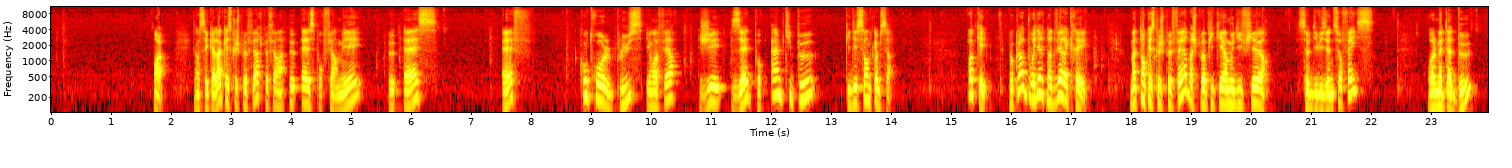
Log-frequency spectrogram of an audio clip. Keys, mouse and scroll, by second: 0.8 s, 2.8 middle click, 3.7-4.3 scroll up 1, 4.3 e, 6.2 e, 8.0 f, 10.2 ctrl+KP_Add, 11.3 g, 14.6 Tab, 14.9-15.3 scroll down 7, 15.6-16.3 middle drag, 16.3 scroll down 2, 17.9 KP_1, 20.0 click, 20.8-23.9 drag.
